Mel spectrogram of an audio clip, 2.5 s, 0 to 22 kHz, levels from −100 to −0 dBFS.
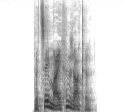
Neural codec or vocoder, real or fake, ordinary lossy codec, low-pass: none; real; none; none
